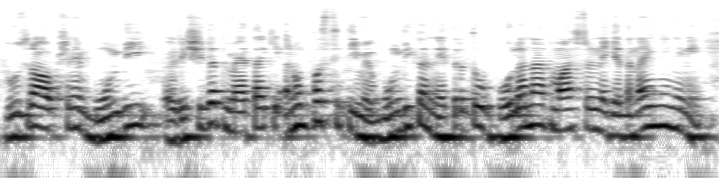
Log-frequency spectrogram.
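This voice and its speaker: A man teaching as an exam coach, talking quickly and firing questions at his students that he answers himself. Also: sits high, animated, crowd noise. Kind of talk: exam paper solution lesson. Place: coaching class recording.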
